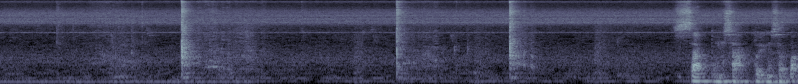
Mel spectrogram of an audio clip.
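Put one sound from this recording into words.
A soup simmers and bubbles gently in a pan.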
